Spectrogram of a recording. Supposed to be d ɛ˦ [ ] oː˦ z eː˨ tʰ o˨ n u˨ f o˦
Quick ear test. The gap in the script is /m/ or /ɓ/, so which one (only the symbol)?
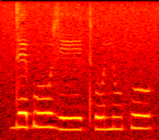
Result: ɓ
